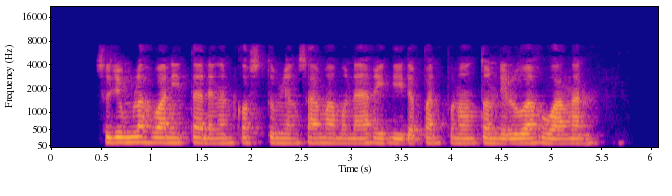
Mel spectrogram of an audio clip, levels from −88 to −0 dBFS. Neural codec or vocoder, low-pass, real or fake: none; 7.2 kHz; real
